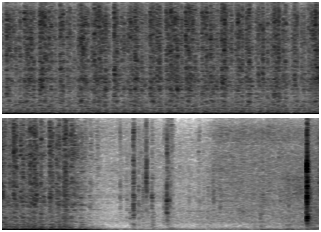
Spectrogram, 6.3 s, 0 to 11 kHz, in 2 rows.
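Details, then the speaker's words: Chevrolet S10 with an LS V8 swap, retuned for 50 lb injectors. A strong, even V8 roar holds through a throttle blip and cuts off cleanly; normal throttle response, running better than before. "not bad not bad i gotta say she started up and sounded a lot better this time than she did the last time"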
